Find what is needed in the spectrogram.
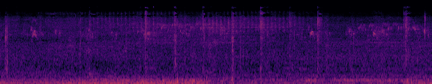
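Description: Footsteps of a person walking over pavement and grass, as scattered soft taps over a steady low rumble.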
